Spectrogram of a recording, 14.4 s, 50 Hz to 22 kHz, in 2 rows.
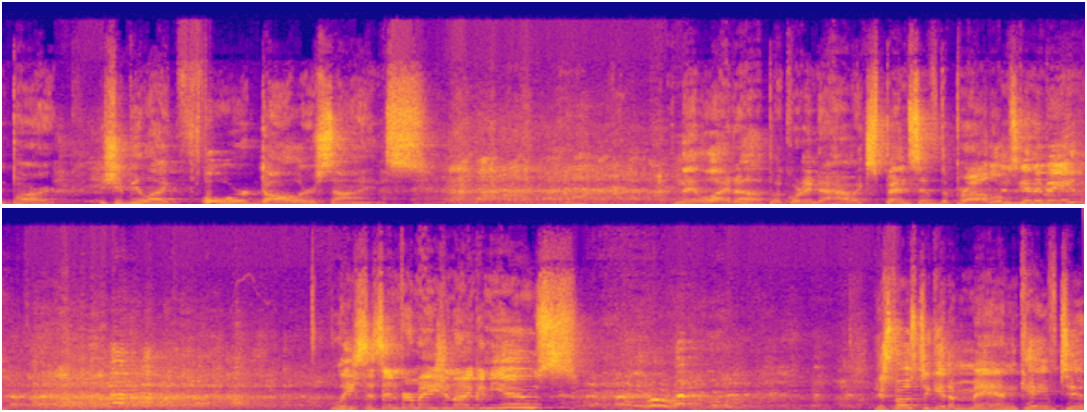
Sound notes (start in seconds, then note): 2.6 audience laughing; 6.7 audience laughing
